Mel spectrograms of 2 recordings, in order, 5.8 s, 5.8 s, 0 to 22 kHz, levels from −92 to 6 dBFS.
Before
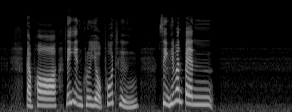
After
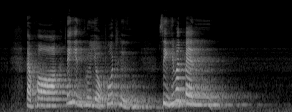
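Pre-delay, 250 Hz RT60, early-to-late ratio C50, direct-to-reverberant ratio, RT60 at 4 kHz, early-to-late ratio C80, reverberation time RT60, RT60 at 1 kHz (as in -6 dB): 3 ms, 2.2 s, 6.5 dB, 4.5 dB, 1.0 s, 8.0 dB, 1.7 s, 1.4 s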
